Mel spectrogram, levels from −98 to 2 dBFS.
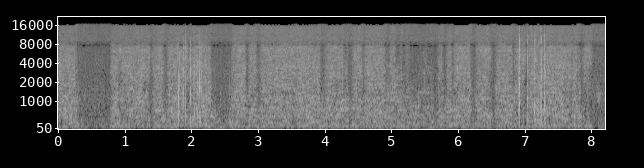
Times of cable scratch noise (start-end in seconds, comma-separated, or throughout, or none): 1.77-2.21, 6.86-7.30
